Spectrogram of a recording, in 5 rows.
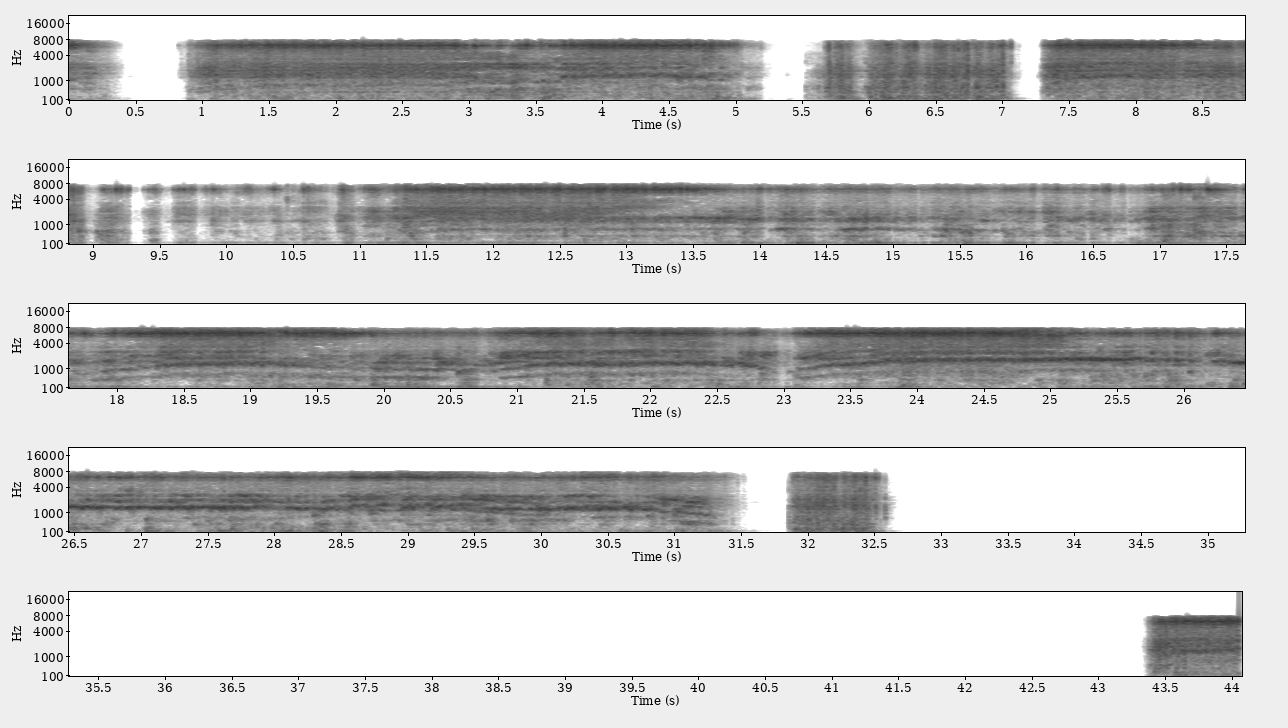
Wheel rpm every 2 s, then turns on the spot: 60, 100, 90, 60, 80, 60, 90, 100, 90, 150, 140, 180, 230, 200, 170, 110, 10, 0, 0, 0, 0, 40.
32-34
